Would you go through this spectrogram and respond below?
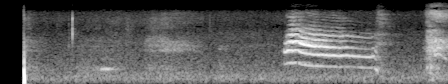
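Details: A Chechen cat gives one loud drawn-out harmonic meow, steady then slightly falling, after a sharp click and quiet room noise, with a brief hiss-like burst at the end.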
